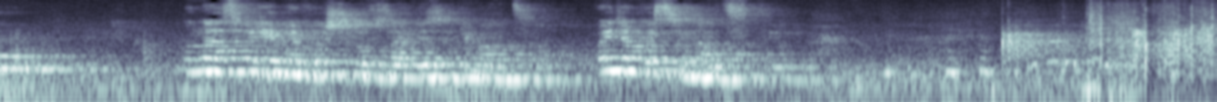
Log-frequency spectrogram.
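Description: Two young girls sing together in a large echoing hall.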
